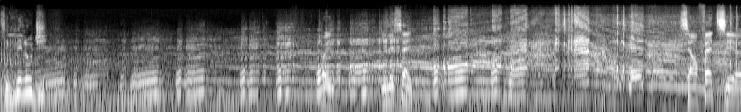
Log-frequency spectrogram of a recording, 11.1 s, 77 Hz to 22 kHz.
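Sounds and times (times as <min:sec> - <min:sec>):
motorcycle engine revving during wheelie: 0:00.0 - 0:11.1
speech: 0:00.1 - 0:08.0, 0:10.2 - 0:11.1.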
